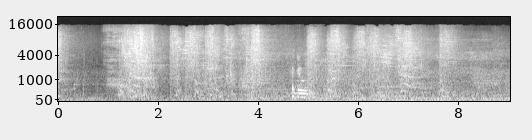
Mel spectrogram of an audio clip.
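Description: A sword slashes and strikes in quick, clashing blows.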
